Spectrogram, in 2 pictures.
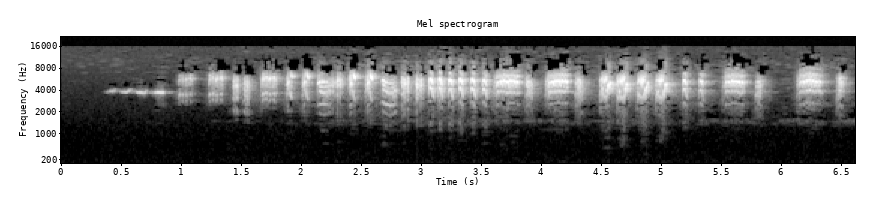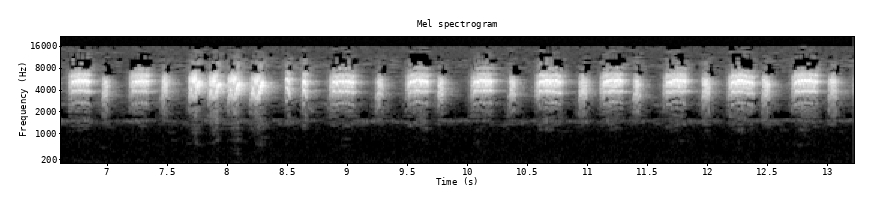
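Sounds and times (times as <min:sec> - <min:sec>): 
sedge warbler singing grating chatters and trills: 0:00.4 - 0:13.2.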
